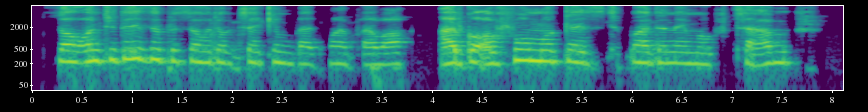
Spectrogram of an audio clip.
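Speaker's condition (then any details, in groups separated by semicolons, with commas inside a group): Cerebral palsy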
